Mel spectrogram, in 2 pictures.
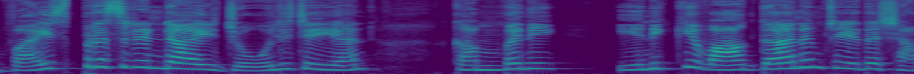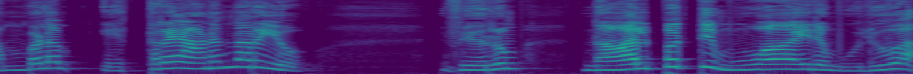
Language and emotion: Malayalam, surprised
